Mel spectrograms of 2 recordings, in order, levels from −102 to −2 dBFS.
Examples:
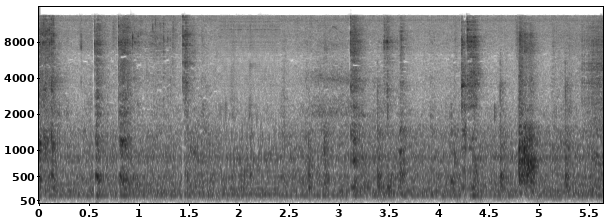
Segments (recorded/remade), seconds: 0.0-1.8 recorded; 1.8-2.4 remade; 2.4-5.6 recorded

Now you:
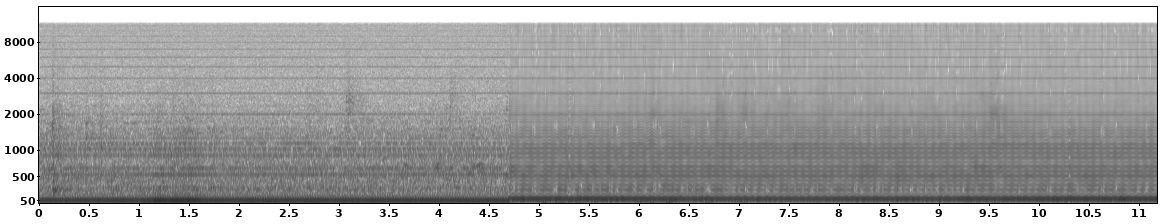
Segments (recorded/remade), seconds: 0.0-4.7 recorded; 4.7-11.2 remade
